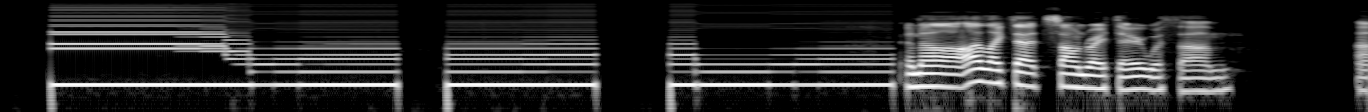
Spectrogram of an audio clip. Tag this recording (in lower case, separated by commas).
speech, electronic music, house music, synthesizer, music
